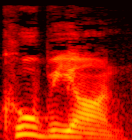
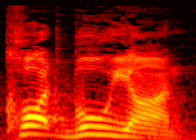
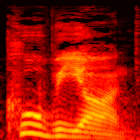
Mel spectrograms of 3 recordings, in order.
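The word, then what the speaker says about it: court-bouillon: Now, I'm going to show you this unbelievable dish from Louisiana called Coubillon. Not caught bouillon, as in French cuisine, or that I'm poaching fish in caught bouillon.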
